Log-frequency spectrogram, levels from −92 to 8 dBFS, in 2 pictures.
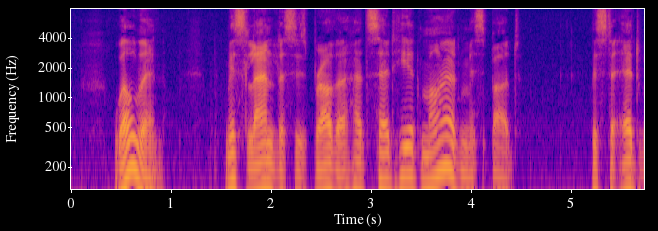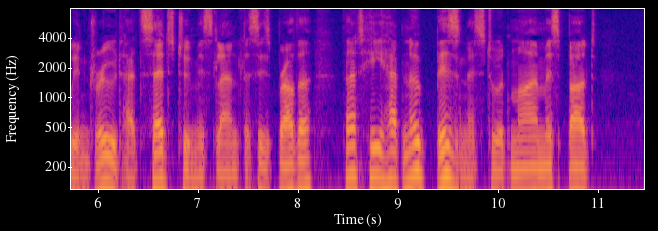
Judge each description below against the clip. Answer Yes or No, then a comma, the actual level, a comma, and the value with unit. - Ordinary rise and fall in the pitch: No, wide, 7.0 semitones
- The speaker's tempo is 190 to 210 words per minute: No, average, 150 wpm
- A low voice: Yes, low, 105 Hz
